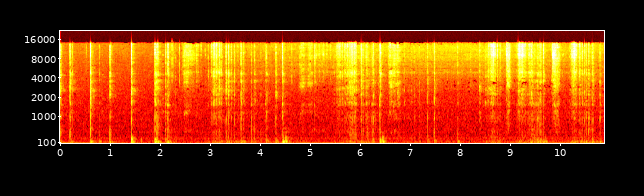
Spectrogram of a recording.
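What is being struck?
Soap ball.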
